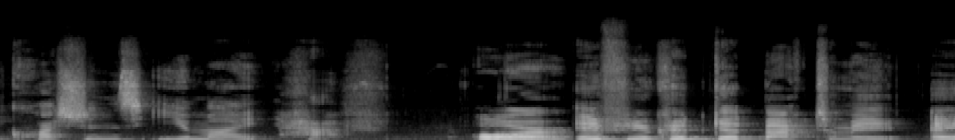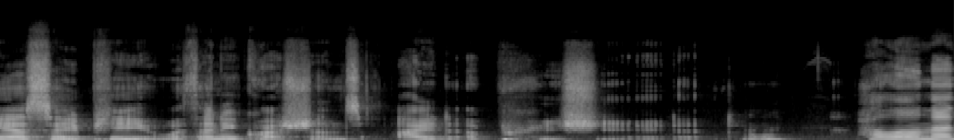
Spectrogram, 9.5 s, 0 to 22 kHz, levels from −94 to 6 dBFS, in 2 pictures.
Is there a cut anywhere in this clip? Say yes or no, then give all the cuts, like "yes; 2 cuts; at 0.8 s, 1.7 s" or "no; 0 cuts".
no; 0 cuts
